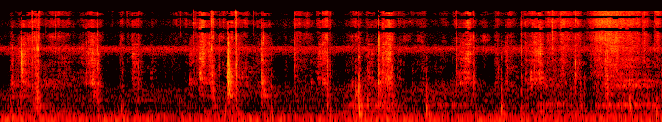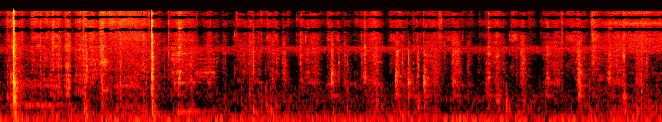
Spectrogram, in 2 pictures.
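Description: Quiet hand-work noise: scattered light clicks and taps of metal, wiring and tools as a new upstream oxygen sensor is threaded in by hand, with one sharper click about halfway through.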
